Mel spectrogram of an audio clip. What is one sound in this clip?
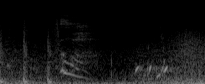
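Lightning crackles in a sharp burst.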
